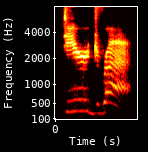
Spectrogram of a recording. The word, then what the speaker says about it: Deirdre: something hi dee dee Deirdre I know it's got that tricky second syllable but I figured it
